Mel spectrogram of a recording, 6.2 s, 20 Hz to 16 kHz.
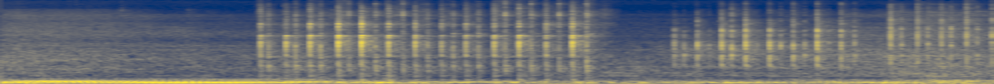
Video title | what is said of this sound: Keycap THIS IS PLASTIC XDA Profile 9mm, chất liệu PBT in Dye-sub, đẹp và rất chất lượng! | Bạn có thể nghe rõ ràng âm thanh rất " thịch" đúng không? Nghe rất "thick"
